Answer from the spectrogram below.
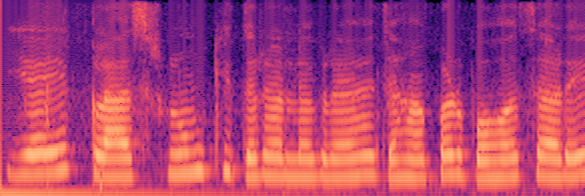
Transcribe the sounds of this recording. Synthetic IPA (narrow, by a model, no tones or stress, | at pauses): jeeːkːlaːsɾuːmkit̪ɐɾəɦlɐɡɾɐɦaɦɛ̃d͡ʒɐɦãpɐɾbɐɦʊt̪saːɾe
